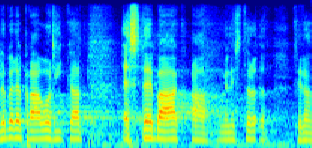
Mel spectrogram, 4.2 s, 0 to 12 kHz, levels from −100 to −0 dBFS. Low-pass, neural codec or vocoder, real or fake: 10.8 kHz; codec, 44.1 kHz, 7.8 kbps, Pupu-Codec; fake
